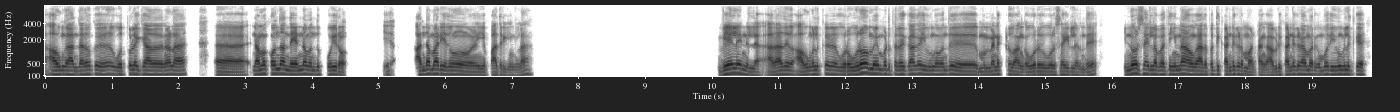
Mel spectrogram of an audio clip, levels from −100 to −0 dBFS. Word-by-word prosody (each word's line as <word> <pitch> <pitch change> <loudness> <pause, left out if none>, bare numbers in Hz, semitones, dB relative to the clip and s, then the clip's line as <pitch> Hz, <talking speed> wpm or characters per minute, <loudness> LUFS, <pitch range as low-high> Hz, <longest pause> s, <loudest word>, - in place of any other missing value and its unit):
அவுங்க 130 +1 +1
அந்த 120 +1 -6
அளவுக்கு 140 +1 -1 0.3
ஒத்துழைக்காததுனால, 130 0 +1 1.0
அ - - +2 0.2
நமக்கு 150 +2 +2
வந்து 150 0 +3
அந்த 125 -2 +2
எண்ணம் 140 0 +1
வந்து 130 +1 -5
போயிரும். 130 +1 0 0.6
எ - - -13 0.5
அந்த 135 +4 +3
மாரி 150 -1 +4
எதுவும் 125 -2 +1 0.2
நீங்க 105 0 -3
பார்த்துருக்கீங்களா? 105 +1 -4 2.9
வேலைன்னு 155 -2 +4
இல்ல. 105 -2 -2 0.2
அதாவது, 120 +5 +3 0.2
அவங்களுக்கு, 130 +6 -1 0.2
ஒரு 120 - +2
உறவு 170 +5 +6
மேம்படுத்துற்துக்காக 140 -1 0
இவங்க 130 0 -2
வந்து 130 +3 -2 0.4
மெ 110 - -3
மெனக்கிடுவாங்க. 115 -4 -1
ஒரு 115 +1 +1
ஒரு 110 - -1
சைடுல 110 -1 -3
இருந்து. 100 0 -4 0.5
இன்னொரு 155 +4 +4
சைடுல 140 -2 +1
பார்த்தீங்கன்னா 130 +2 +1
அவங்க 125 -1 +2
அதப்பத்தி 130 +3 -4
கண்டுக்குட 125 +1 -1
மாட்டாங்க. 100 -1 -4
அப்படி 105 +3 -3
கண்டுக்குடாம 135 +2 +1
இருக்கும்போது, 130 +2 -3
இவங்களுக்கு 135 -2 0
130 Hz, 130 wpm, -23 LUFS, 120-140 Hz, 2.9 s, உறவு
